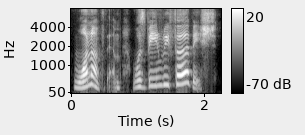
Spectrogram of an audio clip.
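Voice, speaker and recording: Woman reading aloud, lively intonation, dry sound. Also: high-pitched, unhurried, dry recording. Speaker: reader of children's poetry. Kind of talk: scripted read-aloud poetry narration.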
